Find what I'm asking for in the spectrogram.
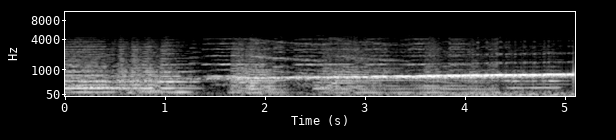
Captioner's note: dramatic music; electronic warbling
